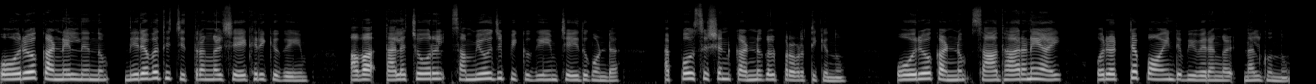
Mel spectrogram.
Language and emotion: Malayalam, neutral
